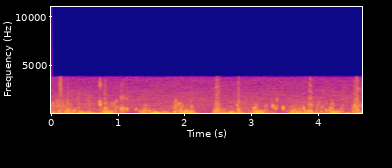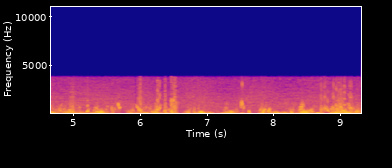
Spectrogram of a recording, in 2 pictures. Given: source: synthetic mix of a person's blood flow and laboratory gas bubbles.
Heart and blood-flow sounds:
Doppler ultrasound of blood flow; precordium
0.00-0.37 s: bubbles
0.71-1.17 s: bubbles
1.26-1.30 s: bubbles
1.81-2.19 s: bubbles
2.43-2.56 s: bubbles
2.78-2.87 s: bubbles
3.31-4.15 s: bubbles
4.51-5.12 s: bubbles
5.17-5.26 s: bubbles
5.55-5.72 s: bubbles
5.93-6.13 s: bubbles
6.16-6.61 s: bubbles
7.48-7.68 s: bubbles
7.79-7.91 s: bubbles
8.23-8.34 s: bubbles
8.70-9.33 s: bubbles
From the record:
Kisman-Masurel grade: 242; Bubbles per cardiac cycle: several, 3 to 8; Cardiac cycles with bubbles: 100%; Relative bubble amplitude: moderate (0.250 to 0.450); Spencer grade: 3 (all of the cardiac periods contain showers or single bubble signals, but not dominating or overriding the cardiac motion signals); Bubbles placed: only in the low amplitude regions of the cardiac cycle

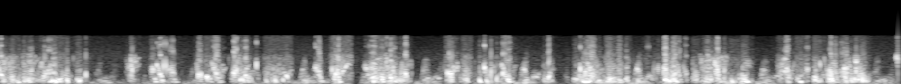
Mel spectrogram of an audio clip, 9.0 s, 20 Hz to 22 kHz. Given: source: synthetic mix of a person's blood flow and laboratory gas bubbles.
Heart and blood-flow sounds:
Doppler ultrasound of blood flow; precordium
0.00-0.94 s: bubbles
1.28-1.44 s: bubbles
1.53-1.84 s: bubbles
1.98-2.64 s: bubbles
2.67-2.96 s: bubbles
3.16-3.56 s: bubbles
3.67-4.17 s: bubbles
4.47-4.75 s: bubbles
4.80-5.21 s: bubbles
5.46-5.59 s: bubbles
5.75-6.35 s: bubbles
6.46-7.58 s: bubbles
7.79-8.76 s: bubbles
8.97-9.02 s: bubbles
From the record:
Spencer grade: 4 (maximum detectable bubble signal sounding continuously throughout systole and diastole of every cardiac period, and overriding the amplitude of the normal cardiac signals); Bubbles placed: only in the low amplitude regions of the cardiac cycle

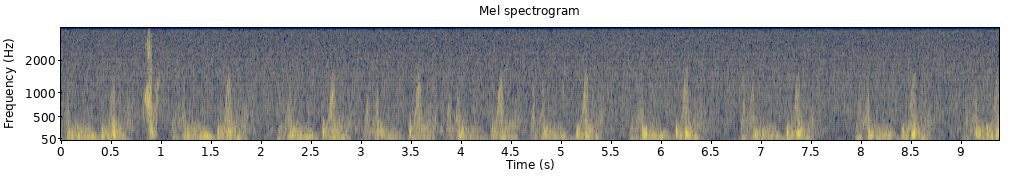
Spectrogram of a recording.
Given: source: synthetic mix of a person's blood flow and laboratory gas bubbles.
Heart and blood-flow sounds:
Doppler ultrasound of blood flow; precordium
0.81-0.99 s: bubbles
From the record:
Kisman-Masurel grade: 112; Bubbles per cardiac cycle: 1 to 2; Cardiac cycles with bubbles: 1 to 10%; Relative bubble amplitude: moderate (0.250 to 0.450); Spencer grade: 1 (occasional bubble signal discernible with the cardiac motion signal, with majority of cardiac periods free of bubbles); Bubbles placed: anywhere in the cardiac cycle

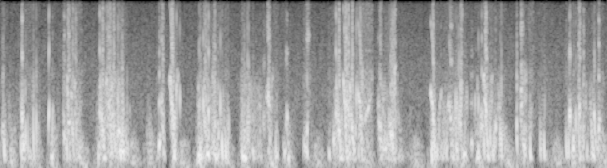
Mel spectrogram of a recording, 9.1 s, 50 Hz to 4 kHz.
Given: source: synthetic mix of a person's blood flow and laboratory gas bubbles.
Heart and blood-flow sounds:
Doppler ultrasound of blood flow; precordium
0.02-0.11 s: bubbles
0.29-0.60 s: bubbles
0.71-0.82 s: bubbles
0.95-1.24 s: bubbles
1.47-1.96 s: bubbles
2.35-2.49 s: bubbles
2.52-2.72 s: bubbles
2.96-3.46 s: bubbles
3.59-4.18 s: bubbles
4.25-4.33 s: bubbles
4.54-4.68 s: bubbles
4.91-5.59 s: bubbles
5.66-6.10 s: bubbles
6.43-7.62 s: bubbles
7.73-8.01 s: bubbles
8.07-8.21 s: bubbles
8.46-9.08 s: bubbles
From the record:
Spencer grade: 3 (all of the cardiac periods contain showers or single bubble signals, but not dominating or overriding the cardiac motion signals); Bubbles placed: anywhere in the cardiac cycle

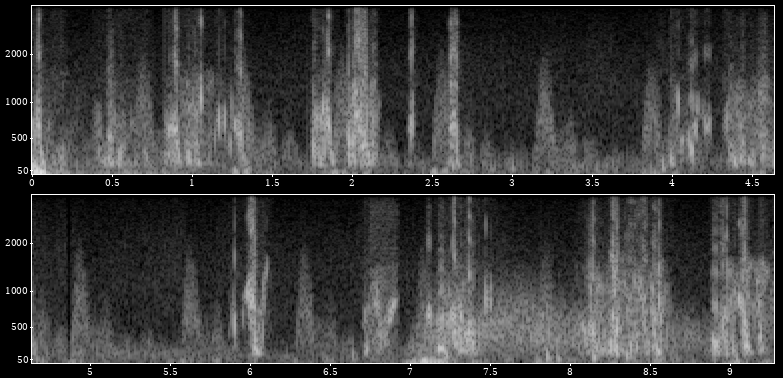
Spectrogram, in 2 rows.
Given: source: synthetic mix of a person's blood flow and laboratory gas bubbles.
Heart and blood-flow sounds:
Doppler ultrasound of blood flow; subclavian vein
0.00-0.23 s: bubbles
0.37-0.74 s: bubbles
0.82-1.37 s: bubbles
1.73-2.18 s: bubbles
2.34-2.40 s: bubbles
2.58-2.70 s: bubbles
3.97-4.25 s: bubbles
4.31-4.67 s: bubbles
5.87-6.14 s: bubbles
6.70-6.93 s: bubbles
7.08-7.54 s: bubbles
8.03-8.64 s: bubbles
8.86-9.26 s: bubbles
From the record:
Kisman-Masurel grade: 233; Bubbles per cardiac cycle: several, 3 to 8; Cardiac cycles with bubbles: 50 to 99%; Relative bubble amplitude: loud (0.450 to 0.775); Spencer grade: 3 (all of the cardiac periods contain showers or single bubble signals, but not dominating or overriding the cardiac motion signals); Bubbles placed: anywhere in the cardiac cycle

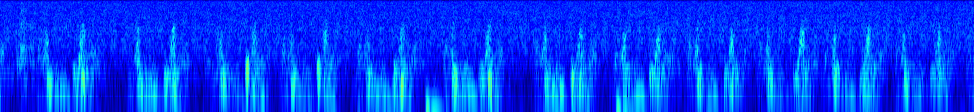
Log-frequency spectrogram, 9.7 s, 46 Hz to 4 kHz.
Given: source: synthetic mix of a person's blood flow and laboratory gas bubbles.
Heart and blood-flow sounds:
Doppler ultrasound of blood flow; precordium
0.15-0.35 s: bubbles
From the record:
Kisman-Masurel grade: 112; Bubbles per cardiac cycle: 1 to 2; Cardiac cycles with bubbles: 1 to 10%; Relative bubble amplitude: moderate (0.250 to 0.450); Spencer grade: 1 (occasional bubble signal discernible with the cardiac motion signal, with majority of cardiac periods free of bubbles); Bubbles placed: anywhere in the cardiac cycle

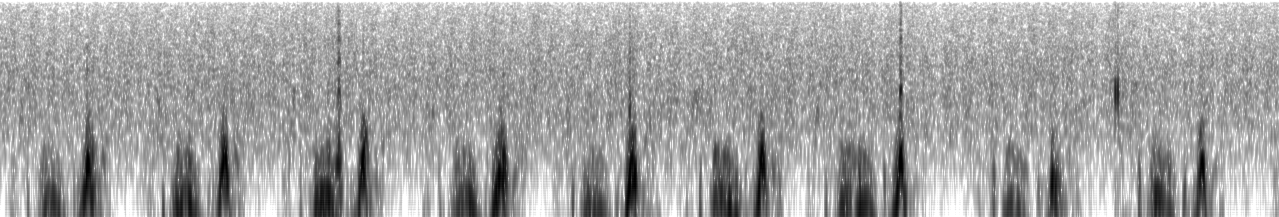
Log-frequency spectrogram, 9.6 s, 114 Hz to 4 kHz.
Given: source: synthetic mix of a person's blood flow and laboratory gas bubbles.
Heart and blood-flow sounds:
Doppler ultrasound of blood flow; precordium
2.43-2.58 s: bubbles
8.33-8.42 s: bubbles
From the record:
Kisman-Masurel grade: 122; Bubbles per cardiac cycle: 1 to 2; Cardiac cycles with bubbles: 10 to 50%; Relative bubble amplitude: moderate (0.250 to 0.450); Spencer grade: 2 (many but less than half of the cardiac periods contain bubble signals, singularly or in groups); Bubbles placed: only in the low amplitude regions of the cardiac cycle

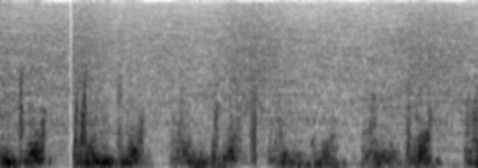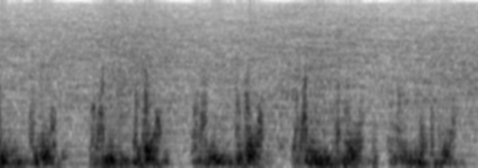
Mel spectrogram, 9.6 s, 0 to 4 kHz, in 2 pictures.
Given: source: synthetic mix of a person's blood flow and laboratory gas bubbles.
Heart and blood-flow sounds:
Doppler ultrasound of blood flow; precordium
no bubbles
From the record:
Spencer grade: 0 (complete lack of bubble signals)

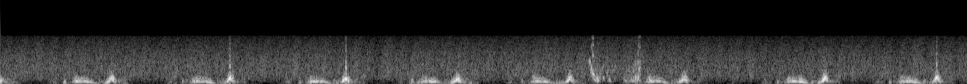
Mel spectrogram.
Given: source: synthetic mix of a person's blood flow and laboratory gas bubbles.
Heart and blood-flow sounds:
Doppler ultrasound of blood flow; precordium
5.88-6.43 s: bubbles
6.46-6.55 s: bubbles
From the record:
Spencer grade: 1 (occasional bubble signal discernible with the cardiac motion signal, with majority of cardiac periods free of bubbles); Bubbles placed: only in the low amplitude regions of the cardiac cycle

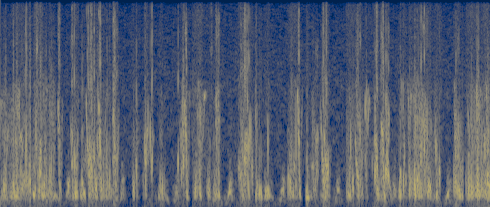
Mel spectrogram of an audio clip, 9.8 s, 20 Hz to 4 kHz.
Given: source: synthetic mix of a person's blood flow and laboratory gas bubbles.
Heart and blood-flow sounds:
Doppler ultrasound of blood flow; precordium
0.00-1.25 s: bubbles
1.39-2.38 s: bubbles
2.63-3.08 s: bubbles
3.13-3.30 s: bubbles
3.52-3.80 s: bubbles
3.83-4.42 s: bubbles
4.74-5.42 s: bubbles
5.73-6.04 s: bubbles
6.09-6.62 s: bubbles
6.91-7.83 s: bubbles
7.92-8.82 s: bubbles
9.04-9.81 s: bubbles
From the record:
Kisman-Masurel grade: 444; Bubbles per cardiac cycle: continuous sound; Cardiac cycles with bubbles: 100%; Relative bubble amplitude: maximal (0.775 to 0.999); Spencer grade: 4 (maximum detectable bubble signal sounding continuously throughout systole and diastole of every cardiac period, and overriding the amplitude of the normal cardiac signals); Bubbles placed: only in the low amplitude regions of the cardiac cycle

